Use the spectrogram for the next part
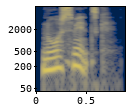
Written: nordsvensk

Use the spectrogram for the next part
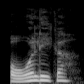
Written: overligger

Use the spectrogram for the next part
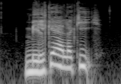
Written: mælkeallergi

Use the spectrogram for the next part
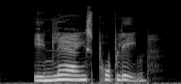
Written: indlæringsproblem

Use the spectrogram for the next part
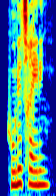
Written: hundetræning

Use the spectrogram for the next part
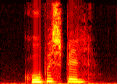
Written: gruppespil

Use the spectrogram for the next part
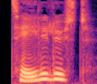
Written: talelyst

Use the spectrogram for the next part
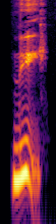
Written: myg

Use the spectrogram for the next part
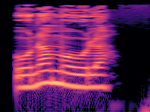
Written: undermåler

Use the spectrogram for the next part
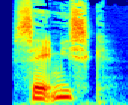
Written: samisk

